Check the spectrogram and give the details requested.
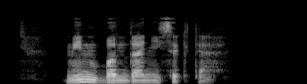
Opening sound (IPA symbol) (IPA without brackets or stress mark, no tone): m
